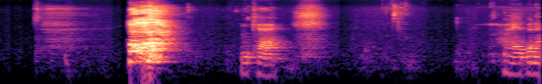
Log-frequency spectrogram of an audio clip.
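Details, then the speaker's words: Adult man sneezing non-stop all day, with allergies: a run of several sneezes and sneeze-like bursts with short pauses, in a quiet room; repetitive sneezing. "I've been sneezing all day and I thought hey I would take a video of it because it's like non-stop"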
